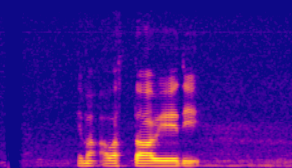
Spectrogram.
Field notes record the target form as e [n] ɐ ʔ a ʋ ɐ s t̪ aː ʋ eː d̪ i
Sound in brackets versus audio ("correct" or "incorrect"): incorrect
